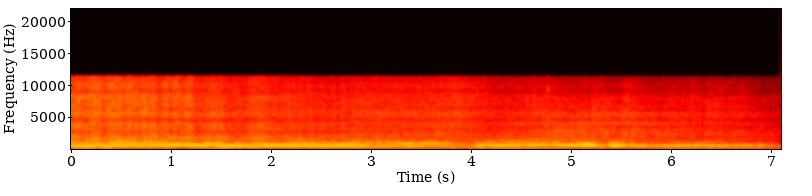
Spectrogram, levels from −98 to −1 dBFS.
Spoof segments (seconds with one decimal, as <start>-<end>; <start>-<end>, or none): 1.7-2.2

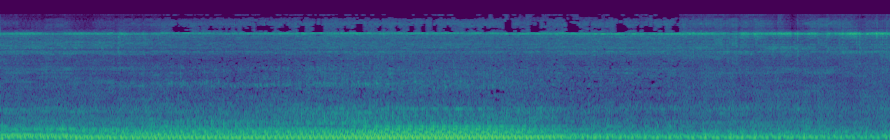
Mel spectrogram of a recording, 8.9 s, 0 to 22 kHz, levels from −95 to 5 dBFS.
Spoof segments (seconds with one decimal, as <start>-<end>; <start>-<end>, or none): 0.0-1.6; 6.8-8.9

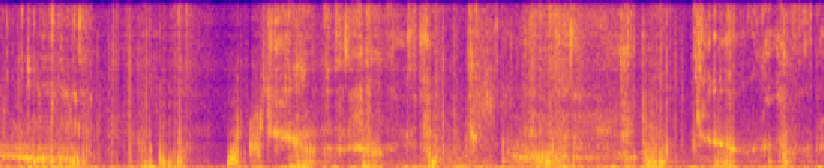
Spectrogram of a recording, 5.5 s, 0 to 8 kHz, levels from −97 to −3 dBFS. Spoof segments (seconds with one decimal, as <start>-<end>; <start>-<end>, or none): 0.7-2.9; 3.5-4.4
